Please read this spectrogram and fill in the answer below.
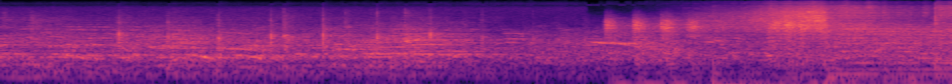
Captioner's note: crowd chatter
